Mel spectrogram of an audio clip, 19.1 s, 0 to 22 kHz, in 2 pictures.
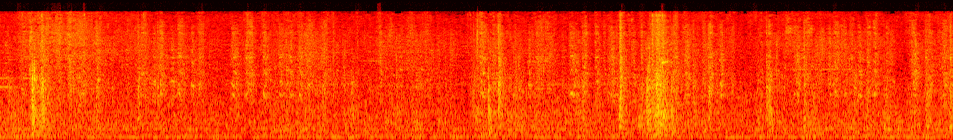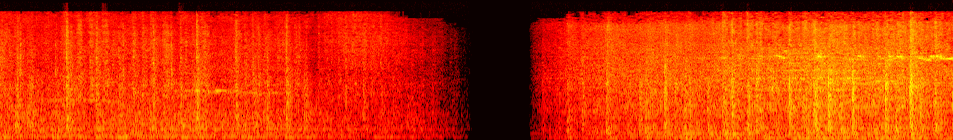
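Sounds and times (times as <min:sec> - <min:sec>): train clatter: 0:00.0 - 0:13.9, 0:15.0 - 0:19.0
train running: 0:00.0 - 0:14.0, 0:14.9 - 0:19.0.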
